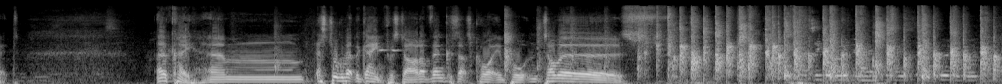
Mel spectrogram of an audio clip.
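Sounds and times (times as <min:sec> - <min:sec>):
speech: 0:00.0 - 0:00.5, 0:01.6 - 0:06.8, 0:08.2 - 0:09.8
small group of hosts clapping in applause: 0:04.8 - 0:10.0.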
